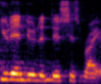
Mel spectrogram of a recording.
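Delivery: put-on angry voice. Retelling what he would say when angry: imitating an angry scolding. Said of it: "He'd be angry for no reason".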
